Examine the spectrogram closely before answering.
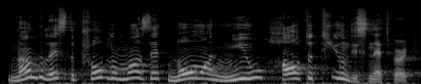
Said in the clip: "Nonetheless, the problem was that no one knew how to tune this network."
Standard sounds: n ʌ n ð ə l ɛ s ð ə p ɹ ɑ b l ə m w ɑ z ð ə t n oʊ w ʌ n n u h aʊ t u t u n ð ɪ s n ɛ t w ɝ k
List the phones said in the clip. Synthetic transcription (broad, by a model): n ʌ n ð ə l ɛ s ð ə p ɹ ɑ b l ə m w ɑ z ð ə t n oʊ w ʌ n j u h aʊ t u t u n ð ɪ s n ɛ t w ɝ k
